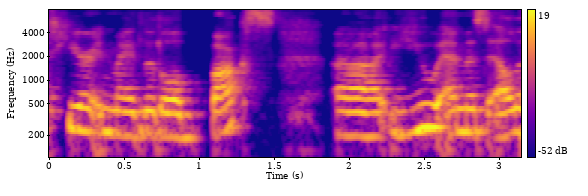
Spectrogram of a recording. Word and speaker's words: UMSL: UMSL is pronounced UMSL, the University of Missouri, St.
